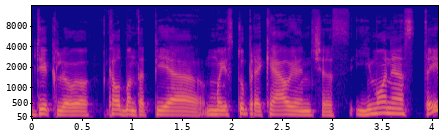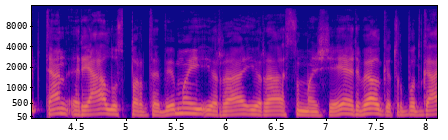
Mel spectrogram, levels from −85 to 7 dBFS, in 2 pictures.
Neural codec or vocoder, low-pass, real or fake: none; 14.4 kHz; real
